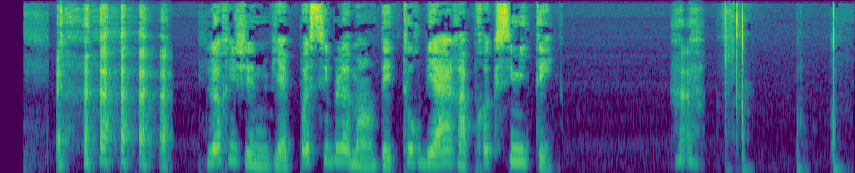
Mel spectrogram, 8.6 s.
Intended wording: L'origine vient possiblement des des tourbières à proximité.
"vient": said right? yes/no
yes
